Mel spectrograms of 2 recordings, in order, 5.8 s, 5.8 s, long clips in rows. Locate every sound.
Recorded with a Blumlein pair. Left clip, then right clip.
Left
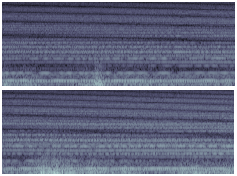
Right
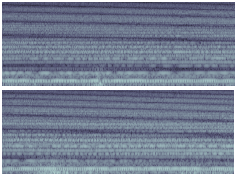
0.0 s a drone: 65° right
